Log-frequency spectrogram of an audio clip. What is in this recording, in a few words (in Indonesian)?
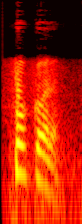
"pukul", bahasa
